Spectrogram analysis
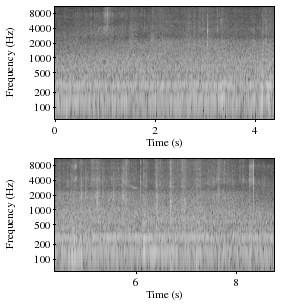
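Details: A colony of giant honey bees (Apis dorsata), recorded during a wild honey hunt, gives a steady, low droning hum with scattered crackling clicks.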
